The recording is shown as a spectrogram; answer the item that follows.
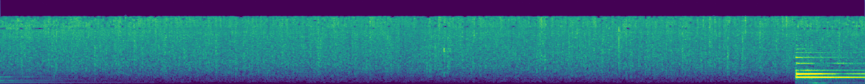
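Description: Steady rain falling, an even patter with no pitch, as a rain ambience bed. The last piano notes die away in the first second or two.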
